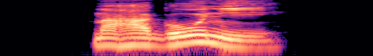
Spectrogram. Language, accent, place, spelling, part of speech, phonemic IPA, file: German, Germany, Berlin, Mahagoni, noun, /ˌmahaˈɡoːni/, De-Mahagoni.ogg
- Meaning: mahogany (kind of wood)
